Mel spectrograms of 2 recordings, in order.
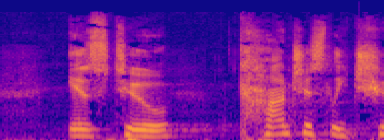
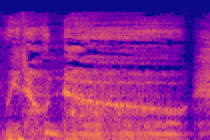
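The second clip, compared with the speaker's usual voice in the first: low, slow confession; weary admission; 6 semitones lower, slower than usual. Acted. Physicists confessing the real answer, low slow admission. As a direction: admit it slowly, pitched down. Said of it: "They know, like, the real answer".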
